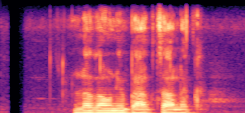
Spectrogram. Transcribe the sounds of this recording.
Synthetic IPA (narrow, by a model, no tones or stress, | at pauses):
lʌɡawnebʱaɡt͡salʌk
